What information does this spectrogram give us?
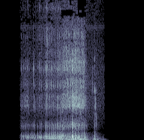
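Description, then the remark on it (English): A single loud slurp of Mocha Java coffee being tasted, a breathy, gurgling sucking sound lasting under a second that swells and then cuts off with a short final sip. No one speaks. “Going ahead and slurping it.”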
